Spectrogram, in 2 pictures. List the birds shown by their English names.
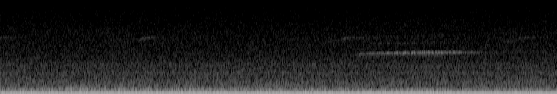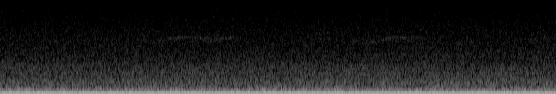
Pileated Woodpecker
